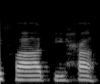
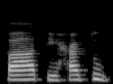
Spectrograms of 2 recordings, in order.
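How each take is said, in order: First: فاتحہ said with a final ہا sound at the pause; ending in h. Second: فاتحہ تو said slowly with the ت sounded; slow demo word. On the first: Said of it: "ہا کی آواز بنائیں". (فاتحہ کو وقف پر ہا کی آواز سے) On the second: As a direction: spell out فاتحہ تو with its ending. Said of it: "بالفرض میں ایک لفظ بتا رہی ہوں". (فاتحہ تو آہستہ، ت کے ساتھ) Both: Shown as a demonstration.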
